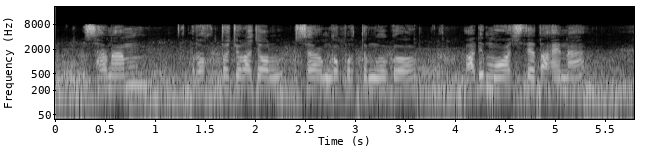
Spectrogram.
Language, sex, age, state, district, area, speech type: Santali, male, 30-45, West Bengal, Bankura, rural, spontaneous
